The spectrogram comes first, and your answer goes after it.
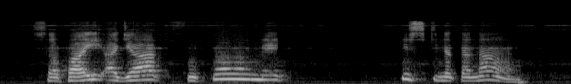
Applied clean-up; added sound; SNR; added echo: neural separator model SepFormer DNS4.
